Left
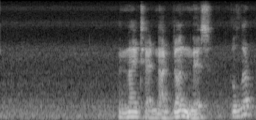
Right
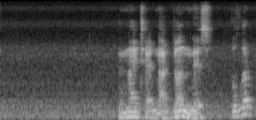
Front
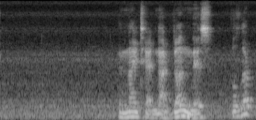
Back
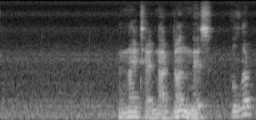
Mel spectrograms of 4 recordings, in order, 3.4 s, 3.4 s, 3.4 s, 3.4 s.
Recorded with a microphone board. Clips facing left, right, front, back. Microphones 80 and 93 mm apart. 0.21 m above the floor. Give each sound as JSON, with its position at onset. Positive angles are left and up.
{"t": 1.6, "sound": "a man speaking", "azimuth_deg": -170, "distance_m": 1.2}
